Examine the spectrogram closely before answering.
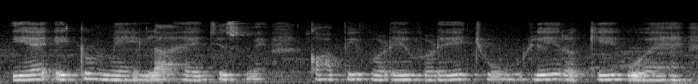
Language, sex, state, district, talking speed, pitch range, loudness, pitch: Hindi, female, Uttarakhand, Tehri Garhwal, 85 wpm, 205-225 Hz, -17 LUFS, 215 Hz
